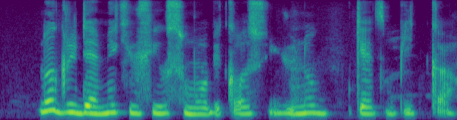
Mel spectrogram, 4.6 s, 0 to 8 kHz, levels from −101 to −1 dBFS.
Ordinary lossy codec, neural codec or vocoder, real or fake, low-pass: none; none; real; none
